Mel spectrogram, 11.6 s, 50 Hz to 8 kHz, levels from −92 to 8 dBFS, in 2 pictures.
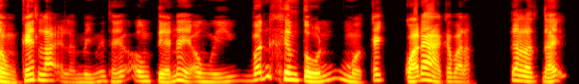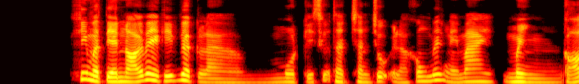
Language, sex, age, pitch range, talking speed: Vietnamese, male, 20-39, 130-160 Hz, 240 wpm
